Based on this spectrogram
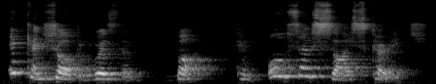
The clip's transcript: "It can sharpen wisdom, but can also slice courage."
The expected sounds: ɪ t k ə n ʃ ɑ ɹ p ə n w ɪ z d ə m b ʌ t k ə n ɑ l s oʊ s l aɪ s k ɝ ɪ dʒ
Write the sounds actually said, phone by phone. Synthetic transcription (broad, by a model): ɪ t k ə n ʃ ɑ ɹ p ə n w ɪ z d ə m b ʌ t k ə n ɑ l s oʊ s aɪ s k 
